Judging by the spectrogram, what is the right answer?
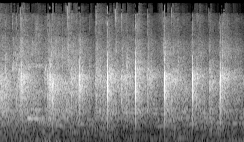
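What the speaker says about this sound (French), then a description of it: "applaudissez quand même les professionnels du métier" Audience applauds at a televised competition semifinal results show, a thin roomful of clapping with a few louder accented claps recurring at a steady beat over background murmur.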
